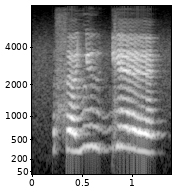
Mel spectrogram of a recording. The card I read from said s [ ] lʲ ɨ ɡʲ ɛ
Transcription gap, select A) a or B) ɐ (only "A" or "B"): B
